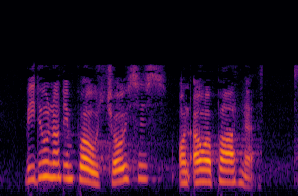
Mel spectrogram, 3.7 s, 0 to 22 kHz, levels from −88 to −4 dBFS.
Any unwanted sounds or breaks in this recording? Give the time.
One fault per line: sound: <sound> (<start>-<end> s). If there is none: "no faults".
no faults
